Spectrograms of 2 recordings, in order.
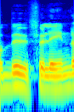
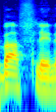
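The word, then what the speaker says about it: Byfuglien: Skönt att du kör det norska uttalet där också på Bufulin då, inte Bafflin utan eh, ja, det, det, Nej, det är väl lite norskt?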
